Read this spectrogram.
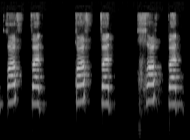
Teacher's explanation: खा में scratching sound मोटा होगा। फत, फा के ऊपर शद आ रहा है, तो उसको हम सख्ती के साथ डबल टाइम प्रोनाउंस करेंगे।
